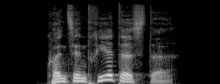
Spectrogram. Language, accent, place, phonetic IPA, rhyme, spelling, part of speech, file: German, Germany, Berlin, [kɔnt͡sɛnˈtʁiːɐ̯təstə], -iːɐ̯təstə, konzentrierteste, adjective, De-konzentrierteste.ogg
- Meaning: inflection of konzentriert: 1. strong/mixed nominative/accusative feminine singular superlative degree 2. strong nominative/accusative plural superlative degree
